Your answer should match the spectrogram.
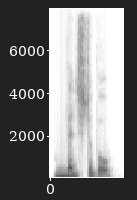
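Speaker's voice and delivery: vegetable in three syllables, VEJ-tuh-bul; a clear vegetable for students to repeat; model pronunciation. Shown as a demonstration. Teacher models vegetable for the class to repeat. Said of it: "say it again with me".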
